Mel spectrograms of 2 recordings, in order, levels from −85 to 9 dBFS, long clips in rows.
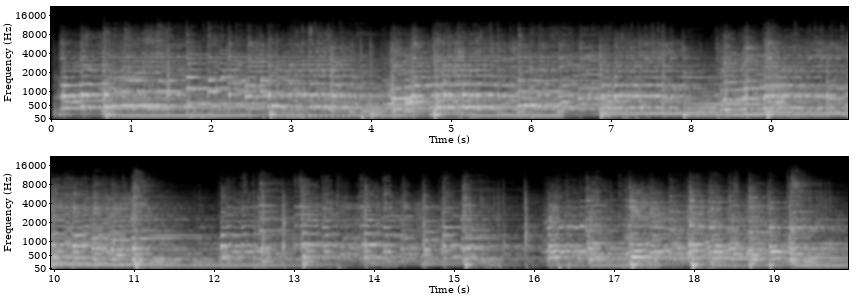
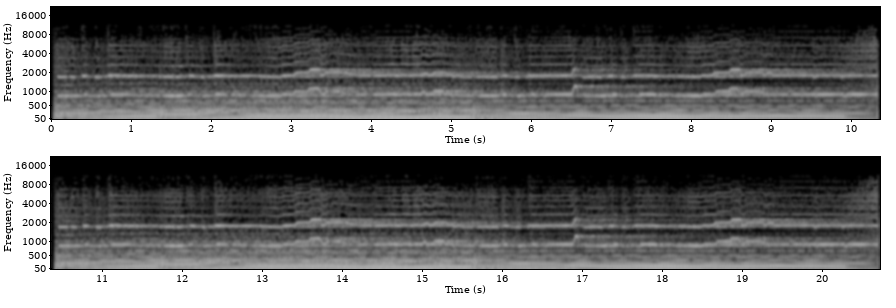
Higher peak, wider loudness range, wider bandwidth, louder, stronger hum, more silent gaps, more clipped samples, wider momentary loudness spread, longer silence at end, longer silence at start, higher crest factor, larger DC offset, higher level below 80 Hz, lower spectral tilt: first, 0 dBFS vs -8 dBFS; first, 5 LU vs 2 LU; first, 12.5 kHz vs 10.5 kHz; first, -17 LUFS vs -22 LUFS; neither; second, none vs 10.36-10.40 s; neither; first, 8 LU vs 4 LU; about the same, 0 s vs 0 s; about the same, 0 s vs 0.05 s; about the same, 16 dB vs 14 dB; neither; second, -46 dBFS vs -32 dBFS; about the same, -5.5 dB/octave vs -6.5 dB/octave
